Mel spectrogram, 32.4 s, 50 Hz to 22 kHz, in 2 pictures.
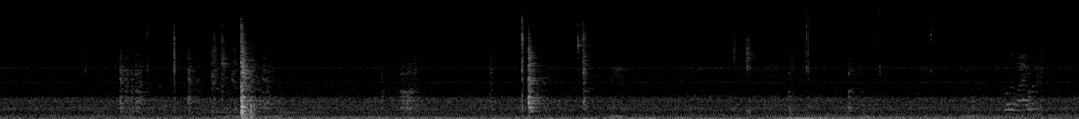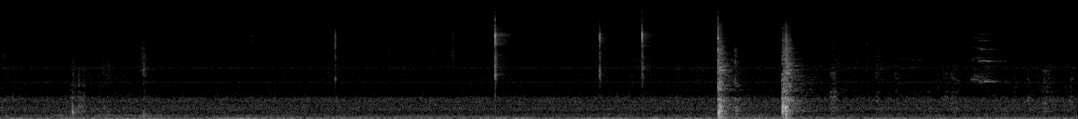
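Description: Sharp plastic clicks and snaps from handling a cat6 cable in a hand-held crimp-and-strip tool and working the wires by hand, over a low steady hum. The loudest clicks come a few seconds in, again a few seconds later, and as two close together near the end.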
